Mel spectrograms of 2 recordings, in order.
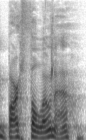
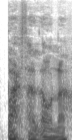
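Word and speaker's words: Barcelona: start doing that immediately we already say barcalona oh some of us with the Theta I guess I do sometimes barcalona I do it as a bit barcalona but these you know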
